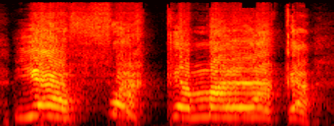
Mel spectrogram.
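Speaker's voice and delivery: loud, high, drawn-out mock curse; slow, accented shout of outrage; angry old Greek. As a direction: imitate an injured Greek man swearing. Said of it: "this old Greek guy's head and cut him".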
